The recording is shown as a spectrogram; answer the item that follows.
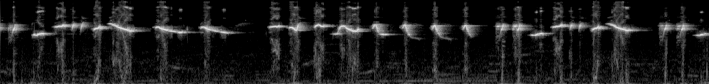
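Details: Shrill twittering from a sunbird (kolibri ninja) kept as a model for training birds to sing: dense clusters of high, slurred chirps and short squeaky trills, delivered almost without pause. No other sounds.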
